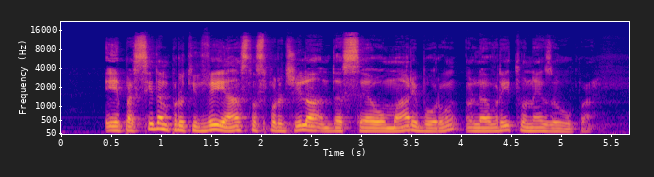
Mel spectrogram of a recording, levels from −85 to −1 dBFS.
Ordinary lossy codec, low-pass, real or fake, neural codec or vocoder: MP3, 96 kbps; 19.8 kHz; real; none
